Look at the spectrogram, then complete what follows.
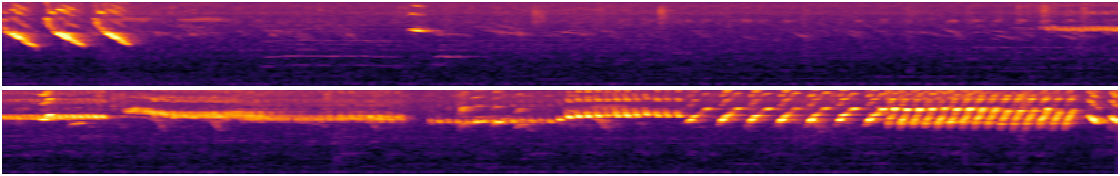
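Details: High songbird of a hobby breeding line, quiet at first with a few short notes, then bursting after about five seconds into loud, sustained high trills and rattling phrases that run to the end.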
